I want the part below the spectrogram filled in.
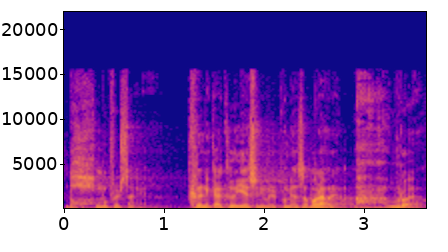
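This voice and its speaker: A man preaching at a very fast clip, his voice bright and sharp-edged. He keeps firing rhetorical questions at his congregation and answering them himself, rising and falling in a lively, animated way. His words trail off into the long reverb of a church hall. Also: fairly low pitch, gravelly. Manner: animated, jumps between quiet asides and loud emphasis. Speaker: pastor. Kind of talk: sermon. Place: church sanctuary.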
